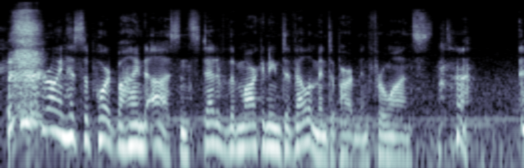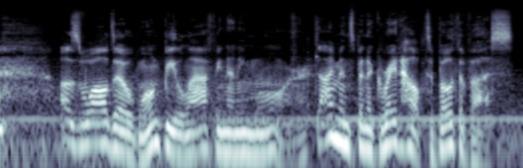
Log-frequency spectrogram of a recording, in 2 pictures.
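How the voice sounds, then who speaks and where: An actor playing a smug, charming young male gambler executive who talks in a teasing, smooth way. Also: a little high, very animated, moderate pace, background noise.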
